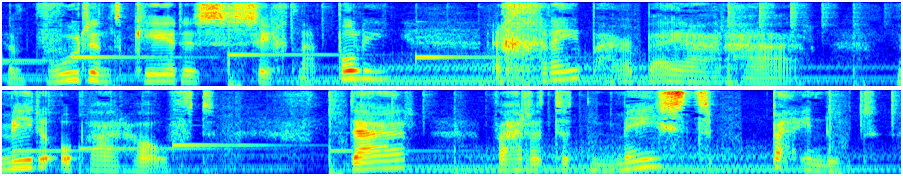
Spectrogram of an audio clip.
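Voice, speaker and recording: Gravelly woman narrating an audiobook. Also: deep voice, slow. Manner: expressive storytelling. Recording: music playing underneath.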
